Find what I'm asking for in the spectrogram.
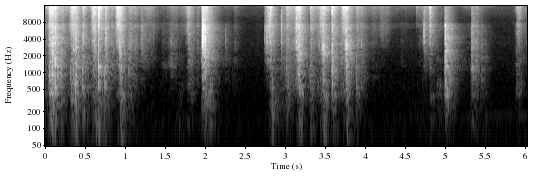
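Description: Tarot cards riffle and slap in quick bursts, several rounds of crisp shuffling with short pauses between them, close by.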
